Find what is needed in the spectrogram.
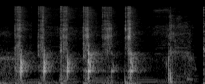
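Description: Chef's knife chopping dill stems on an end-grain wooden cutting board: a quick, even run of blade knocks on the wood, about four a second.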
